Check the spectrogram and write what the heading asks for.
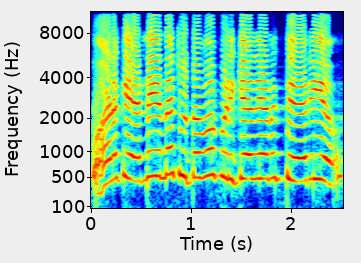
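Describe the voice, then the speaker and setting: A woman's voice: very high voice, fairly even intonation, brisk, pushed and bright. Woman voicing a sobbing young wife. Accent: Tirunelveli Tamil. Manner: sobbing, resentful complaints.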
